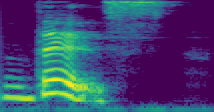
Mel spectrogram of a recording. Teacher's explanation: हम इस शब्द को सही तरीके से एक्सेंट में टंग को टीथ के पीछे रख के प्रोनाउंस करेंगे। दिस, दिस, टंग को टीथ के पीछे लाइटली प्लेस करके कहेंगे दिस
